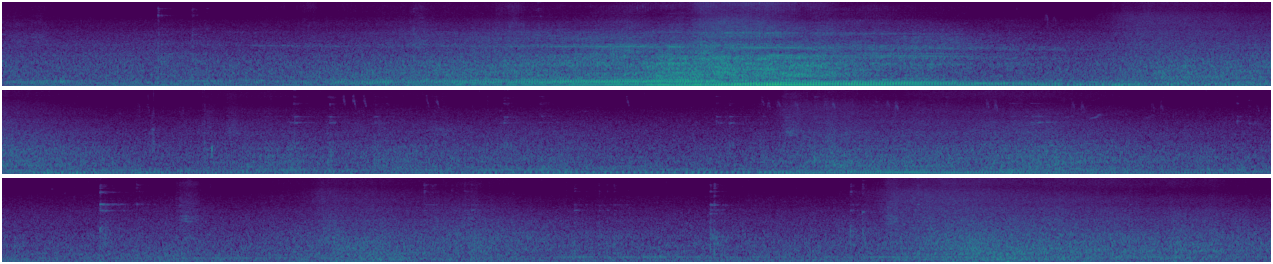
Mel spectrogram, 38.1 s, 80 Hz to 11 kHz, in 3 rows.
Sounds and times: waves 0:00.0 - 0:38.0
Traffic Sound 0:00.2 - 0:12.2

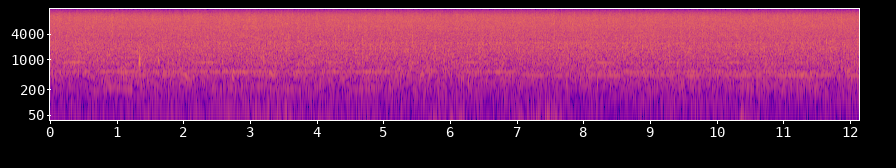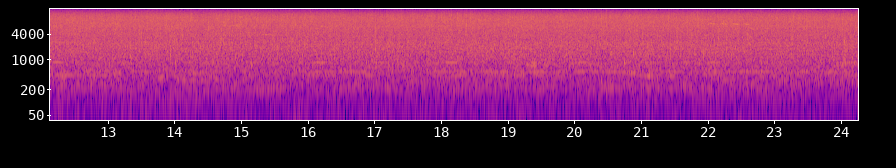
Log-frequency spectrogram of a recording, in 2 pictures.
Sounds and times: all fountains working 0:00.0 - 0:24.2

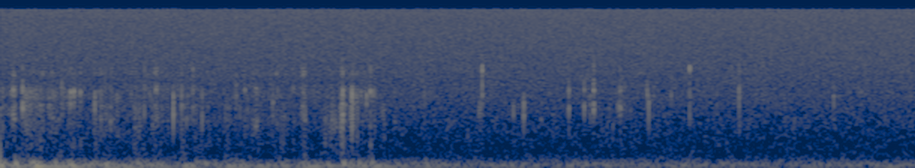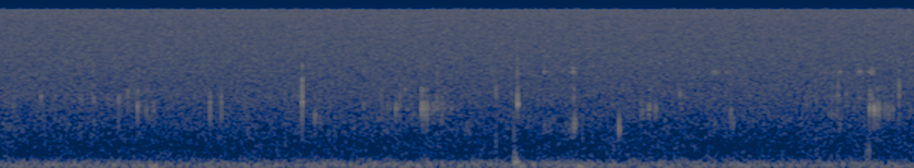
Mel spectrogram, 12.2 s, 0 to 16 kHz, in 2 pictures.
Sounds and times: crabs in small body of water 0:00.0 - 0:12.1

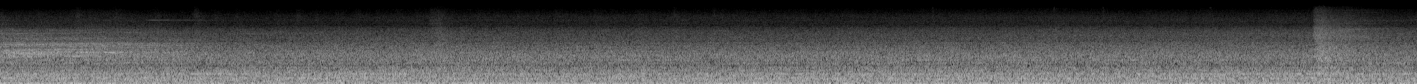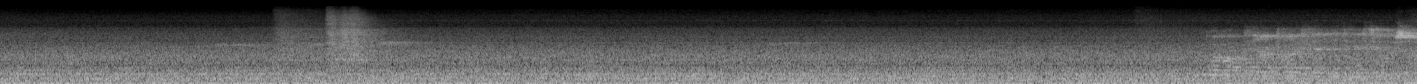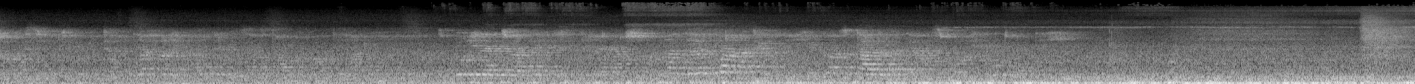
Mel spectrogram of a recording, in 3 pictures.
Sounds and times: trains 0:00.0 - 0:42.4
lady speaking in the microphone 0:26.2 - 0:39.1

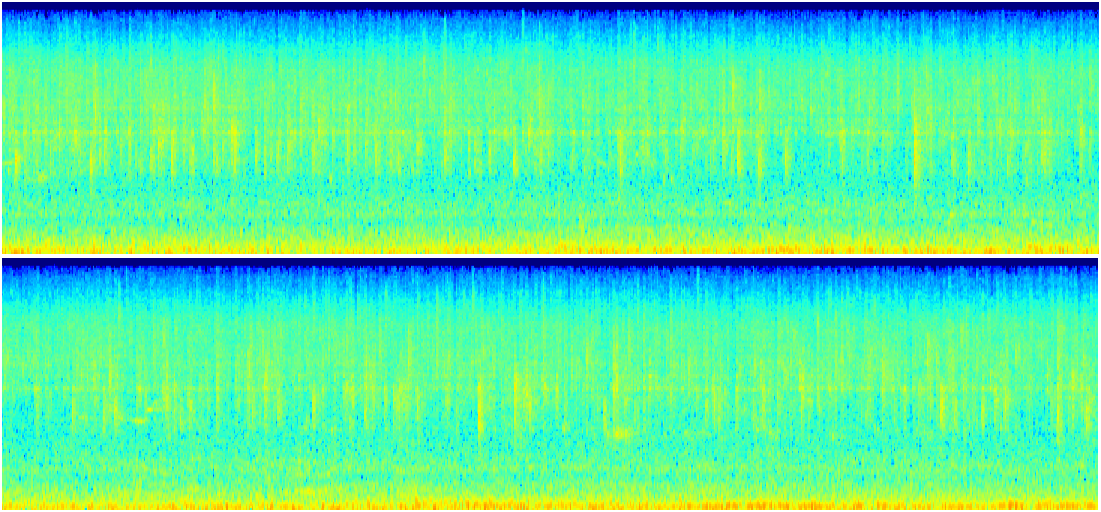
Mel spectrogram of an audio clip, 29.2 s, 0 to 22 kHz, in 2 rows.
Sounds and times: drainage into river 0:00.0 - 0:29.2

